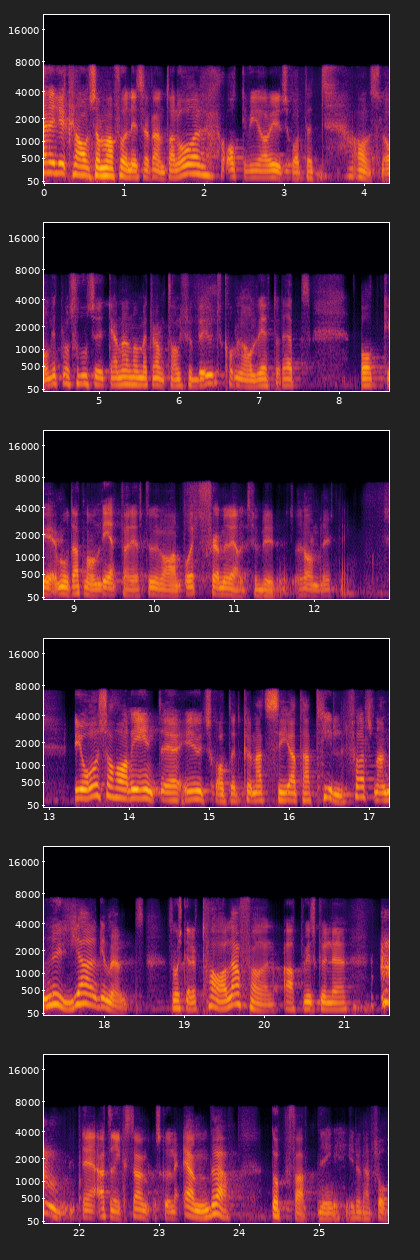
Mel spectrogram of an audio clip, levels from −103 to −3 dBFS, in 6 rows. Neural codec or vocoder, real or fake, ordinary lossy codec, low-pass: codec, 16 kHz, 1 kbps, X-Codec, HuBERT features, trained on general audio; fake; none; 7.2 kHz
